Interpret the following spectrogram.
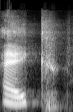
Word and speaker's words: ache: ache. 그러면 우리가 ache에 대해서도 선생님이 설명 좀 합니다. 우리가 일로 와볼까요? 우리가 이거 읽으실 때 어떻게 읽으셔야 됩니까? 에치하면 혼납니다. 아시죠? 그러면 다시 ache. 그죠? 이게 크 발음이고요.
